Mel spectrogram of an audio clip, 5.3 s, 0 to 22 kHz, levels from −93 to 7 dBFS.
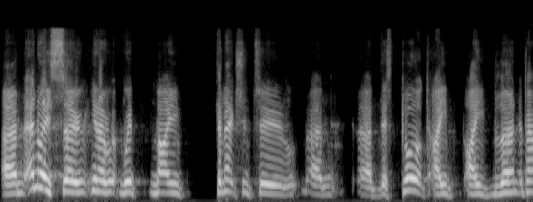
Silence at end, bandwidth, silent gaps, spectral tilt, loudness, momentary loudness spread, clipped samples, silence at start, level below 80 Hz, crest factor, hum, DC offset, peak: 0 s; 12.5 kHz; none; -4.5 dB/octave; -18 LUFS; 14 LU; under 0.1%; 0 s; -68 dBFS; 16 dB; none; under 0.1%; -2 dBFS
